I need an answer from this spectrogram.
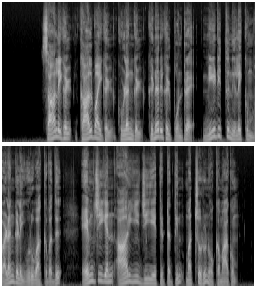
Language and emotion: Tamil, neutral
